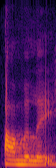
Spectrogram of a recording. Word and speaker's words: Amelie: It's pronounced but with an A. Amelie.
